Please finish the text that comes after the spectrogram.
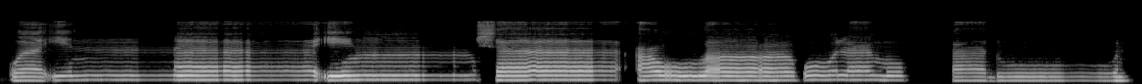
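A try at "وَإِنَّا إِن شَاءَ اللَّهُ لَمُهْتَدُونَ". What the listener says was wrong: Cuma saya ingin ini ya di ifa, coba biar enggak ing. Ini namanya ausat Ibu ya. Di sini kita bacanya dengung dan samarnya harus sama ya. Seimbang, jangan banyak dengung, jangan banyak samar, harus sama ya. Insya gitu, jangan insya. Kalau Ibu membaca demikian berarti sudah banyak dengungnya di situ. Atau insya, insya, ini juga insya, gitu coba.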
